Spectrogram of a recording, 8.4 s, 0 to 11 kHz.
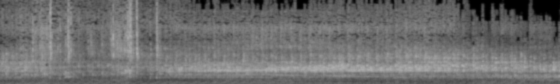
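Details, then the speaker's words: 1991 Ford F350 7.3 IDI diesel, stone-cold start after sitting all day and night, after Hot Shot's injector cleaner, throttle pushed into high idle: steady, even diesel clatter with no misses or knocks; normal high idle, running really good. "P I pushed the throttle a little bit there so I could go into its high idle but it's running really good"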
